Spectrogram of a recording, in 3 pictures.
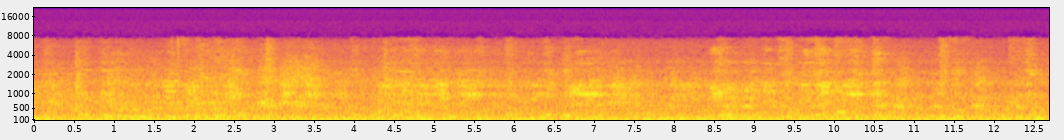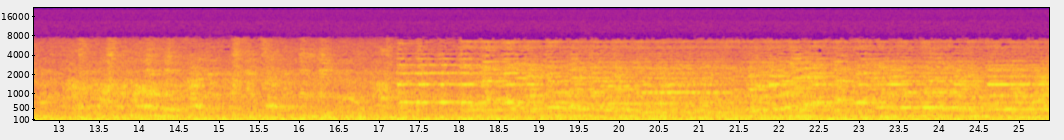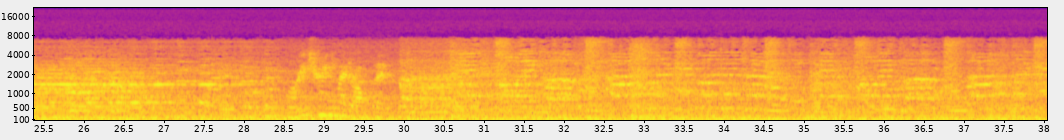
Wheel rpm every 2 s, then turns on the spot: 0, 0, 0, 0, 0, 0, 0, 0, 0, 0, 0, 0, 0, 0, 0, 0, 0, 0, 0.
none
